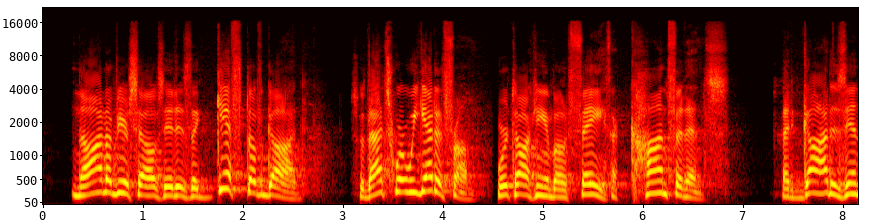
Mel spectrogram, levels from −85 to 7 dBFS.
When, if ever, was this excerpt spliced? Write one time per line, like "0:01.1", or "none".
0:04.5

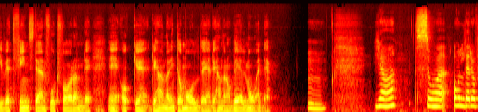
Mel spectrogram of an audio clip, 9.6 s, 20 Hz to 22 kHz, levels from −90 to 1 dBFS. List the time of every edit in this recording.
none

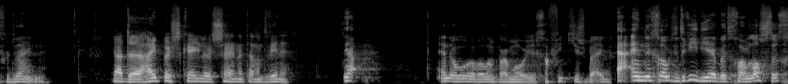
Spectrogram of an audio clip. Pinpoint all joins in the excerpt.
0:06.1

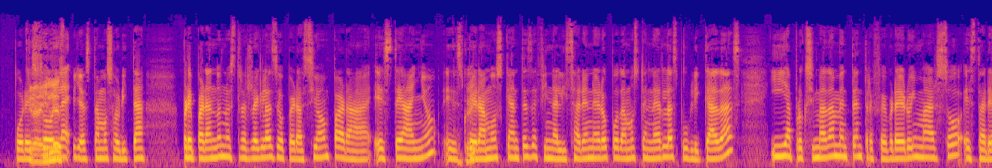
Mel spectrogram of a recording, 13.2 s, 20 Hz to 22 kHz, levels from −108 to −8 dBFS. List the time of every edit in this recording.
0:01.0

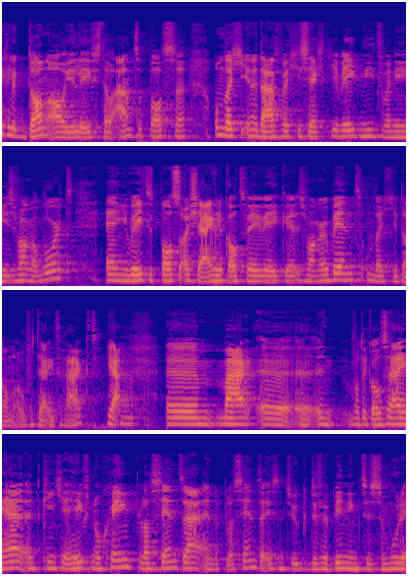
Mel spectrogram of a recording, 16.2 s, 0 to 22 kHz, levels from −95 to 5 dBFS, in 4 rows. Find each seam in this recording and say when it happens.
none

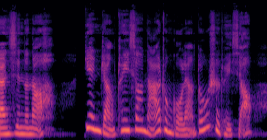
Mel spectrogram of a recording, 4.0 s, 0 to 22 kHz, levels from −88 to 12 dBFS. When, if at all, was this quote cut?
0:01.1

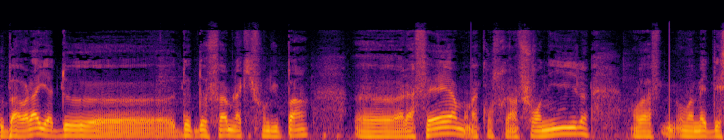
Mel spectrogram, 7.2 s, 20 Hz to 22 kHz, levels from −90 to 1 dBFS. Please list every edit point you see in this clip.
0:01.9
0:04.6

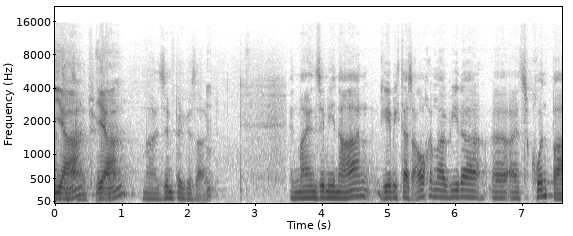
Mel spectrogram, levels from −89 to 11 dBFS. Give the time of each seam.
0:03.5

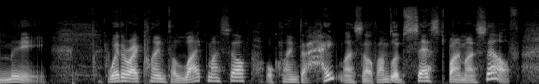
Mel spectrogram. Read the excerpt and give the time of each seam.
0:01.0
0:03.9

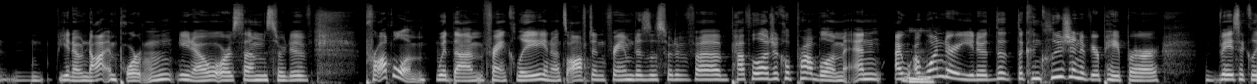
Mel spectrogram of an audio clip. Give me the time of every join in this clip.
none

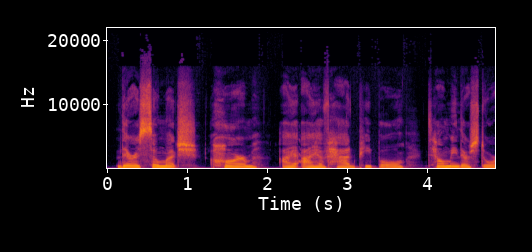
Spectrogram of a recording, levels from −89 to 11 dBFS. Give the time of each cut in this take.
none

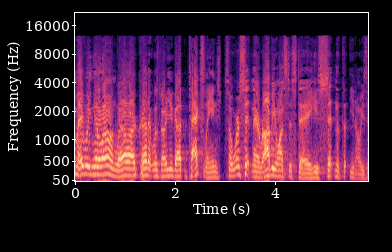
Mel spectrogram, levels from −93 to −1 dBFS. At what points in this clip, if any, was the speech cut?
0:01.7
0:02.9

